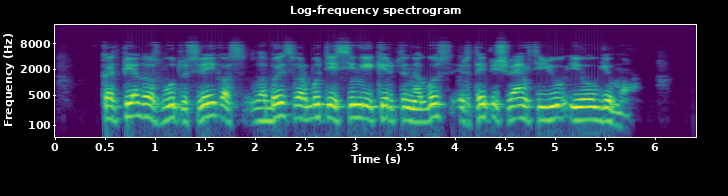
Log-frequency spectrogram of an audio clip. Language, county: Lithuanian, Kaunas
